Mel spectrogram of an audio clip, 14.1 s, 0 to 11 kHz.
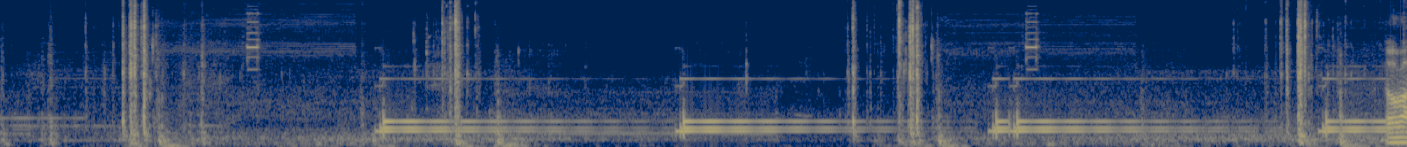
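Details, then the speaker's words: BMW E60 M5 with the S85 V10, after fuel injector replacement; the fuel pump under the back seat runs about two seconds after each key-on, four times, a steady mid-pitched hum, while the injectors are checked for leaks; normal priming. "you can just hear that fuel pump running momentarily in the back there under the back seat maybe a couple more times for good luck eh"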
